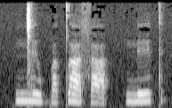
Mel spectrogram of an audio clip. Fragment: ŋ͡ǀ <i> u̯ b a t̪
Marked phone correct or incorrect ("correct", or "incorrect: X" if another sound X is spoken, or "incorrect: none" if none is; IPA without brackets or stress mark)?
incorrect: e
